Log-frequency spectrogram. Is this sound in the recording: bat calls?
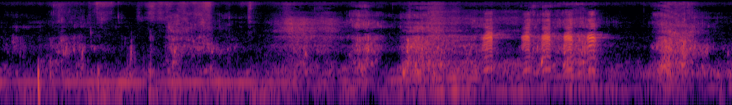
no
